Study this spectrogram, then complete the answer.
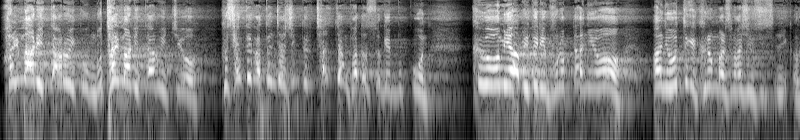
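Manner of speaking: retold outraged protest to an elder; indignant rebuke. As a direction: push back hard at the elder's words.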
